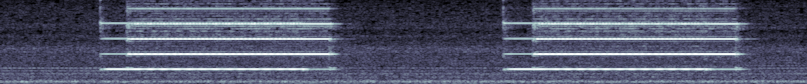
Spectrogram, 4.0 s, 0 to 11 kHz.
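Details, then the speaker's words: Inverter on a Grener 12.8V 100Ah LiFePO4 battery, warm, running a heater on medium, at about 10V after 1h19m: second-long high beeps every two seconds, then shutdown; low-voltage cutoff alarm. "Okay. The alarm says we're going to be shutting down here any second now. There it is. It's off."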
